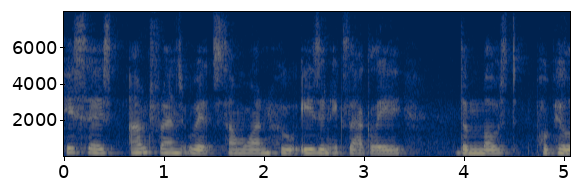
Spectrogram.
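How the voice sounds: The clip is read in a natural reading voice.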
